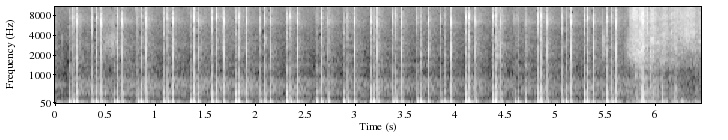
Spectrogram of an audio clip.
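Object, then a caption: Plastic food container. Fingernails tap fast and unevenly on the bottom and side of an orange hollow plastic food container, giving about 32 short, dull, low knocks with brief bright clicks on top. The clip ends with a soft, breathy hiss instead of taps.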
